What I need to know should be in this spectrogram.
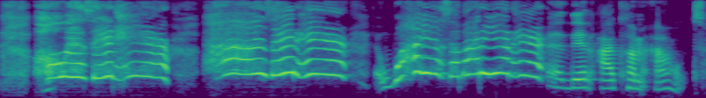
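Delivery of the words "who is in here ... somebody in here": put-on little girl shrieking, very high. Retelling how a little girl kept banging on the door, imitating a little girl screaming. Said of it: "She literally started screaming".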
